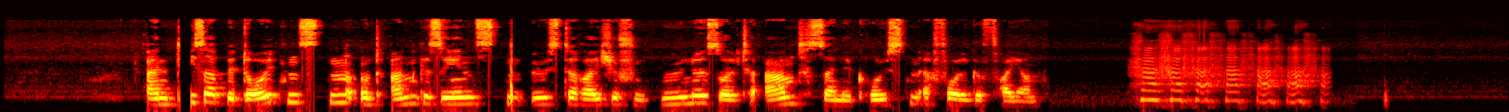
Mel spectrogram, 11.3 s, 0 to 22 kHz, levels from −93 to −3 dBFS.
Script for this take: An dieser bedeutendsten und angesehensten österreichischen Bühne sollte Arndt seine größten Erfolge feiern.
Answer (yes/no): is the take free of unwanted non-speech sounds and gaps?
no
